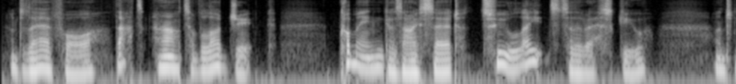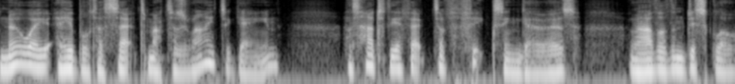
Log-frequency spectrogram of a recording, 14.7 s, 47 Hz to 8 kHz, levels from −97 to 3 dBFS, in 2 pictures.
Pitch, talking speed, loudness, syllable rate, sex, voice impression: 110 Hz, 145 wpm, -19 LUFS, 4.4 syllables/s, male, masculine, adult-like, slightly cool, slightly intellectual, sincere, slightly calm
